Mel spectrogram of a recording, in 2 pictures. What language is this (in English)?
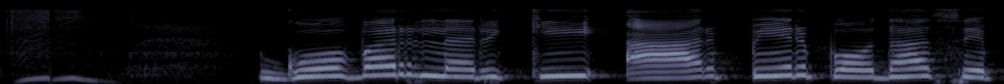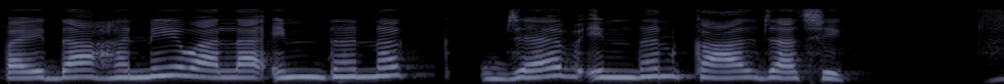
Magahi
